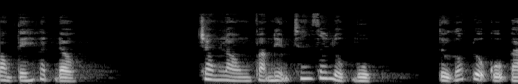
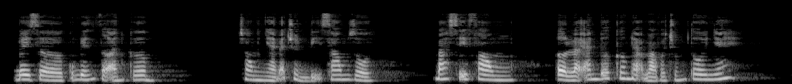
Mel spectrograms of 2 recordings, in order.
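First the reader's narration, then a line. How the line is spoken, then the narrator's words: Smiling. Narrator (Vietnamese): Phạm Niệm Chân mỉm cười nói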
